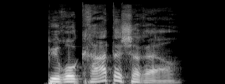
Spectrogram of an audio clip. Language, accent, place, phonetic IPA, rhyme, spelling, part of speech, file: German, Germany, Berlin, [byʁoˈkʁaːtɪʃəʁɐ], -aːtɪʃəʁɐ, bürokratischerer, adjective, De-bürokratischerer.ogg
- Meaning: inflection of bürokratisch: 1. strong/mixed nominative masculine singular comparative degree 2. strong genitive/dative feminine singular comparative degree 3. strong genitive plural comparative degree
